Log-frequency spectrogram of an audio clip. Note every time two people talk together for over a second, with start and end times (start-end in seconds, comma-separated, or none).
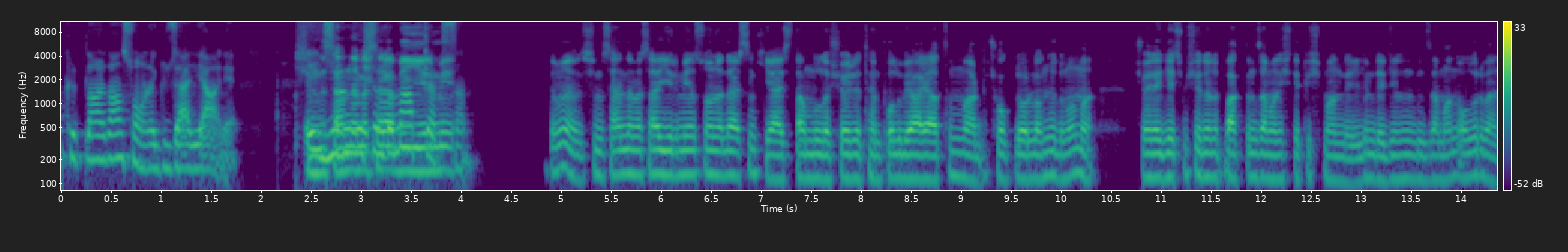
2.4-4.0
